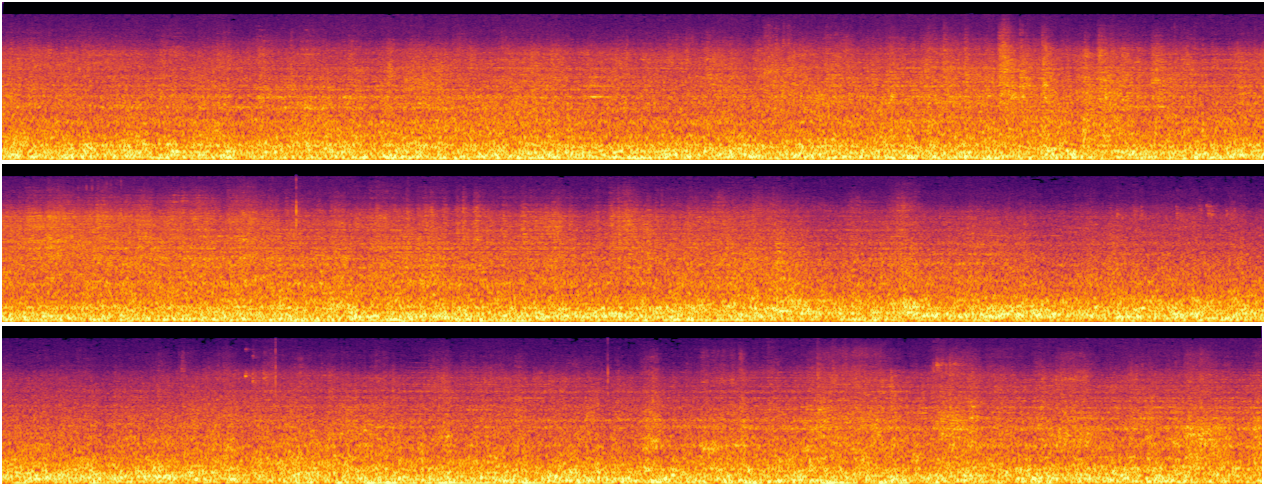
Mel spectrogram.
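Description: Freight cars of a Susquehanna Railway (NYSW) train rolling past close by: a steady rumble of steel wheels on rail, with scattered clatter from the wheels.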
